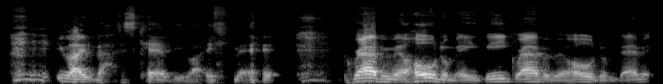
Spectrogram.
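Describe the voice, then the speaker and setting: A man hosting a casual boxing talk show, animated and slangy, breaking into laughs as he riffs on fights. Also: lowish voice. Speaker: boxing podcast host.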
